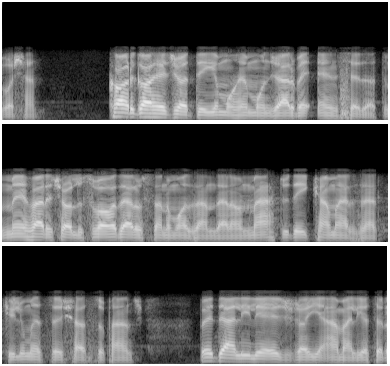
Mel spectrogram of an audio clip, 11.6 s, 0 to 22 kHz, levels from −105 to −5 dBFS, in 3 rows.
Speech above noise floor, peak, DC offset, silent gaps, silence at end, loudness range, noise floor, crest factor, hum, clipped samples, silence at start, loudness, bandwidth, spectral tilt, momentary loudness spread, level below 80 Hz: 49 dB; -4 dBFS; under 0.1%; none; 0 s; 5 LU; -72 dBFS; 20 dB; none; under 0.1%; 0 s; -23 LUFS; 4.7 kHz; -2 dB/octave; 9 LU; -56 dBFS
